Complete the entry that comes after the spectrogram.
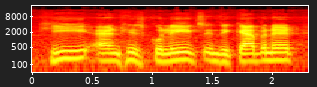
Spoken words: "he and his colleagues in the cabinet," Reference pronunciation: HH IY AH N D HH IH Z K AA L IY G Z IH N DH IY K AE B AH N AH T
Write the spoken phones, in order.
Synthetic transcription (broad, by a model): HH IY AH N D HH IH Z K AA L IY G Z IH N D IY K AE B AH N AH T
